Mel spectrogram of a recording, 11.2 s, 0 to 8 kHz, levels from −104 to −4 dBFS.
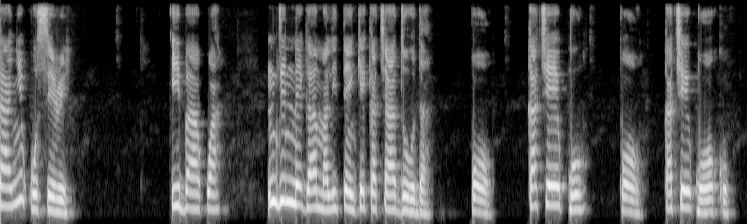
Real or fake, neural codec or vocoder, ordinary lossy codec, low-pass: real; none; none; 7.2 kHz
